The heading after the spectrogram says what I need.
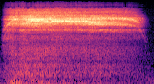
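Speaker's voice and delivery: С held as a long, soft voiceless hiss; isolated С sound. Shown as a demonstration. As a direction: draw out С with no vowel after it. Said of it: "Перший звук". (протяжне тихе глухе С)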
